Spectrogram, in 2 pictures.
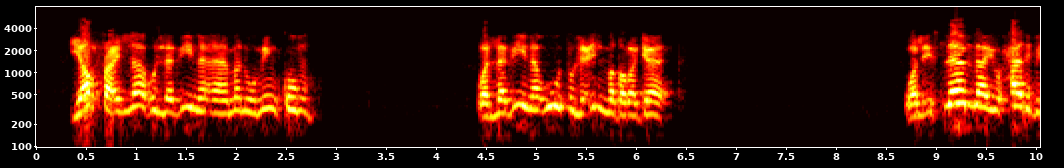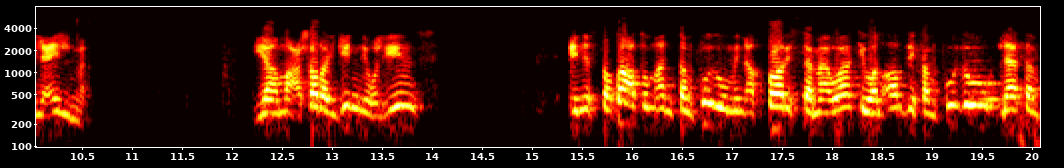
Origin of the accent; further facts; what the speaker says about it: Egypt; على بلدنا مصر، بلد الكنانة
